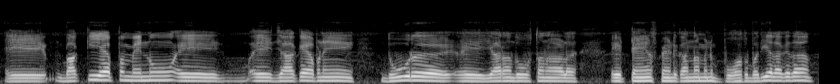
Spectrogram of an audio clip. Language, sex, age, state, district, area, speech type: Punjabi, male, 18-30, Punjab, Hoshiarpur, rural, spontaneous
